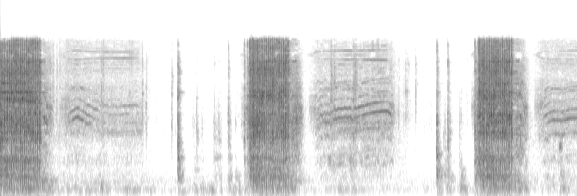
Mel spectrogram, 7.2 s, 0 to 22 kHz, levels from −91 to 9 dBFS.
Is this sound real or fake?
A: real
